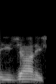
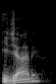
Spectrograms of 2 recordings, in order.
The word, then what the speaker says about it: Ijani: My daughter Ijani, she turned 9 just. Did you say? Is it yesterday? Lord, I'm so spun. Yeah. Ijani. Did you say Ijani? Did I pronounce that right? Ijani? Yes, sir.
